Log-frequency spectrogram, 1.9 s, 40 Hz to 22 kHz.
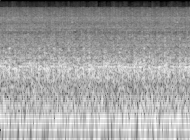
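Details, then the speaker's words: Donor truck V8 likely going into a 1983 S10 LS swap, started cold after sitting in the yard: settles into a smooth even idle with a soft steady hum and no knocks or ticks; normal cold idle. "Alright, so it's cold, and I brought the donor truck into the yard here a while back, and every time I start it, just beautiful."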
